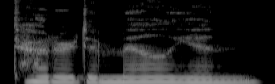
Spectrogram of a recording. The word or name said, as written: tatterdemalion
